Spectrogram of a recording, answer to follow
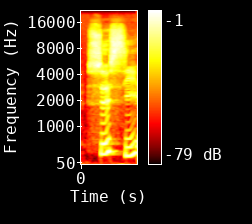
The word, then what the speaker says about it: ceci: Se tiver na frente do E e do I, a gente vai pronunciar com som de S, como em português. Então, ceci, que significa isso, né? Ceci, a gente pronuncia ceci, né?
